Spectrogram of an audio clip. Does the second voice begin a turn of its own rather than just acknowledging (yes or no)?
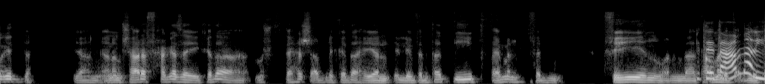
yes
